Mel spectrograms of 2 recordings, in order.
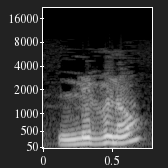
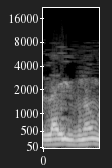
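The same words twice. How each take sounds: First: லிவ் with a short "i", rhyming with "give"; short-i pronunciation. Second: லைவ் with an "eye" vowel, rhyming with "five"; long "eye" pronunciation. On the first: Teacher showing learners one way to pronounce it, short-i லிவ். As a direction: say லிவ்னும் with the vowel of "sit". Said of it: "லிவ்னும் உச்சரிக்கலாம்". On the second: Teacher showing learners the other pronunciation, "eye" sound in லைவ். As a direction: say லைவ்னும் with the diphthong of "time". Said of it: "லைவ்னும் உச்சரிக்கலாம்". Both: Shown as a demonstration.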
